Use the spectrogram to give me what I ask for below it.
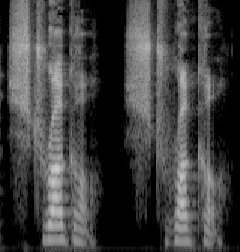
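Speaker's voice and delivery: "struggle", said slowly and repeated after a pause; emphatic repetition. Real, not acted. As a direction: lean hard on "struggle", drawing it out. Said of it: "I can't emphasize that word enough".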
